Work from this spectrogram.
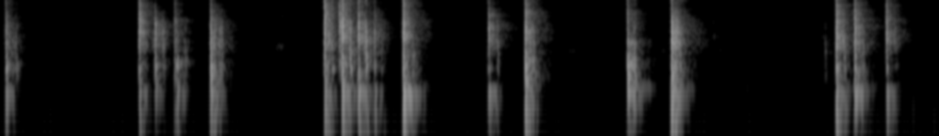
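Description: Fingertips rapidly press the plastic keys of a medium-sized plastic electronic desktop calculator lying on a wooden table. Eighteen short, dry clicky taps come in quick bursts separated by brief pauses, each with a bright attack and almost no ring.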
